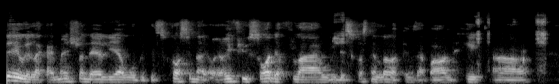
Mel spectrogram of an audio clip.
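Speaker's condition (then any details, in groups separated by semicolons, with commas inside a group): No condition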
